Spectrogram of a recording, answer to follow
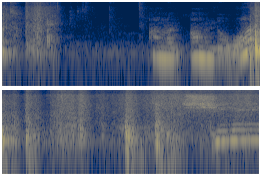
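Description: Handling of shopping packaging, with rustling and light knocks as bags and a shoebox are moved about. A brief spoken sound comes in the middle.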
